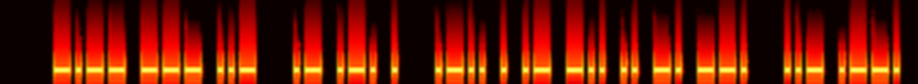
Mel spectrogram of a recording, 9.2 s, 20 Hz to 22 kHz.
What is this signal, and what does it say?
Morse code, heard as a keyed tone, about 22 wpm, 700 Hz. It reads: YOU ARE LEADING UP
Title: Sentences from Top 1100 Words 22wpm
